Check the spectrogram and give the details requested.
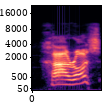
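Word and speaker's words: הָרֹאשׁ: Entonces, Ja Rosh es la cabeza, sí. Así se menciona, en una sola palabra, Jarosh.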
